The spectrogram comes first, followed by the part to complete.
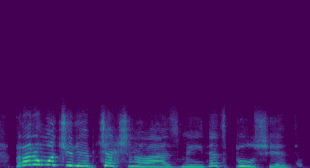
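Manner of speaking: mock wrestler impression. Mocking a wrestler's lines while she is on TV: mocking imitation. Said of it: "I'm gonna make fun of her".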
